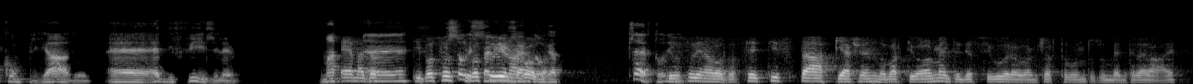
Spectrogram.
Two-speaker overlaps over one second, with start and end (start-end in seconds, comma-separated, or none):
3.4-5.5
